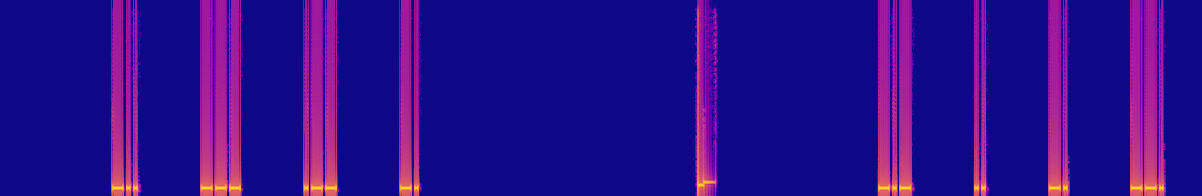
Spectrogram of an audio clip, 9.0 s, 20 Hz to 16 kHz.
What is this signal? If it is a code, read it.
Morse code, heard as a keyed tone, about 48 wpm, spaced as for 16 wpm, 690 Hz. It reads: DOWN KING
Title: 6x Character Spacing - Top 500 Words - 45wpm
